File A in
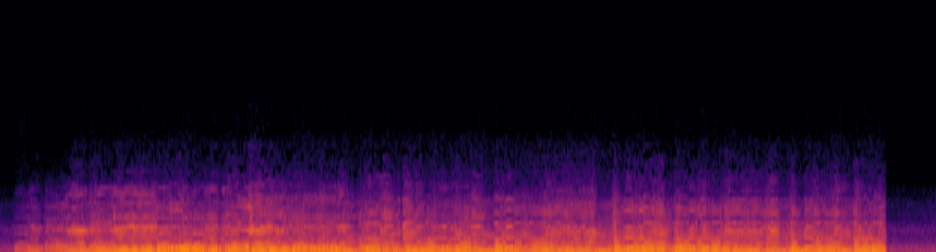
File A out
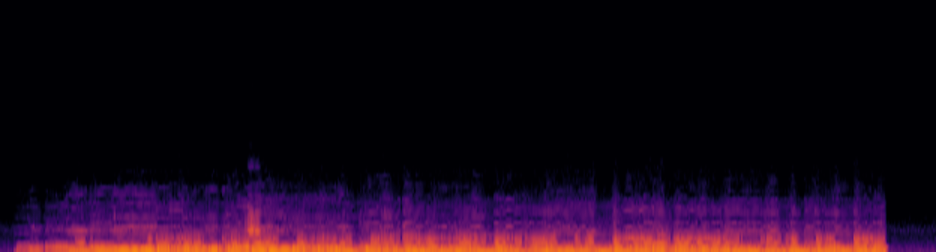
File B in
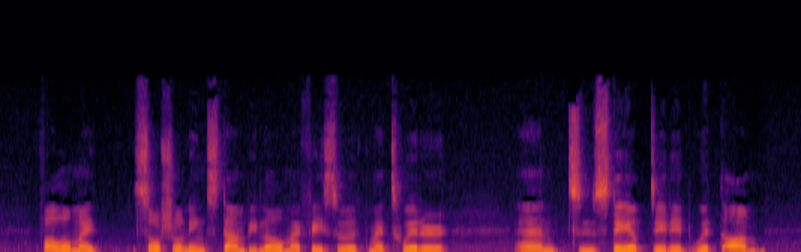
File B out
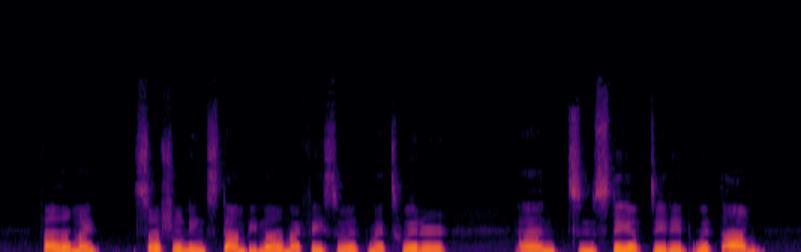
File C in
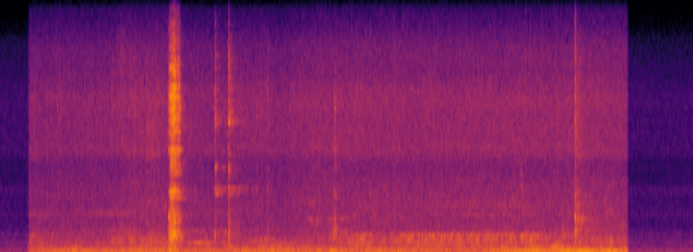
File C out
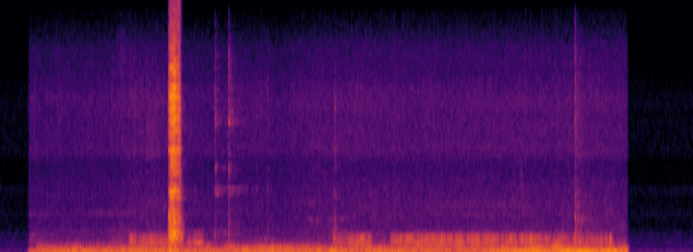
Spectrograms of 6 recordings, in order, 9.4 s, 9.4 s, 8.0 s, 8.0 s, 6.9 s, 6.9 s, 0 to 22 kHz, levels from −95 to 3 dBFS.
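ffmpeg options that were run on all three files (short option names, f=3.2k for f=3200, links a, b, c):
-af "afwtdn=0.0282,bandreject=f=460:w=12"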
